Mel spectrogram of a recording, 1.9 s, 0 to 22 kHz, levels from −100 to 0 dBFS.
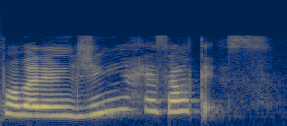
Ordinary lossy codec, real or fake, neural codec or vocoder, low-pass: none; real; none; none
